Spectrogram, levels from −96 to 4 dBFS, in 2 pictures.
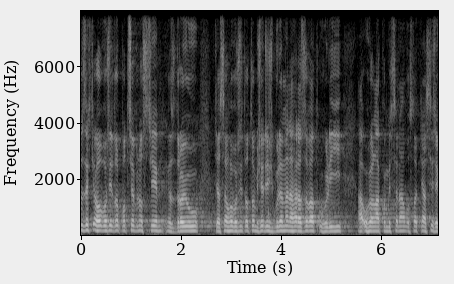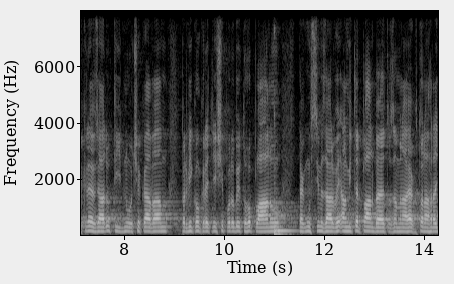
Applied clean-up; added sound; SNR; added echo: none; Bowed string instrument; 7 dB; none.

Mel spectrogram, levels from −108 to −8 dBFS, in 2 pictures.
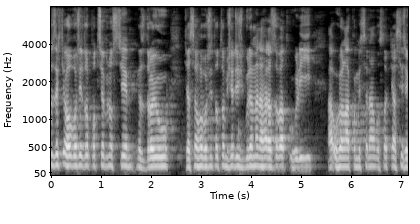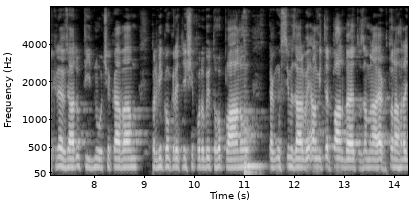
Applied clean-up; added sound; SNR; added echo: classical method log-MMSE.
